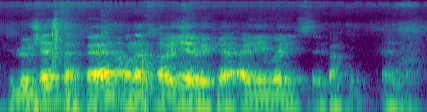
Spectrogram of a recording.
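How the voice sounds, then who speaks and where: A man with a lowish voice teaches a cello master class at a very fast clip, animatedly correcting a student with repeated "non" and singing out the bow rhythms. He is in a rehearsal hall where a cello is playing. The sound is roomy, distant and dull, with a loud cello and slight background noise.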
